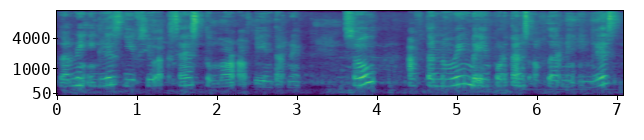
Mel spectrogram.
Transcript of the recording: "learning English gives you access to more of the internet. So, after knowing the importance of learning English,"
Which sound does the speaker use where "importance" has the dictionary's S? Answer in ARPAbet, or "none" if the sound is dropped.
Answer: S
